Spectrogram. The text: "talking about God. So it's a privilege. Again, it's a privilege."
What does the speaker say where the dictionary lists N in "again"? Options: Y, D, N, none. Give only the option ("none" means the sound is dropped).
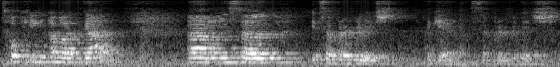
N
